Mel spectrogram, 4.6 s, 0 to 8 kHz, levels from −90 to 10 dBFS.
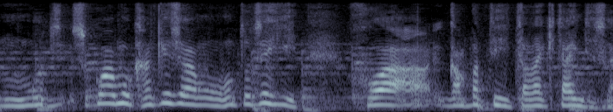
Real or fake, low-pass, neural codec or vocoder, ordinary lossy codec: fake; 7.2 kHz; vocoder, 44.1 kHz, 80 mel bands, Vocos; none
